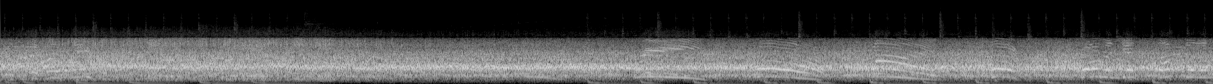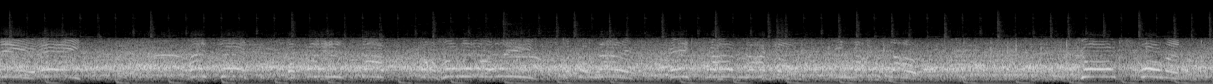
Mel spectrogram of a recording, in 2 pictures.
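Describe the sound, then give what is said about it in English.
A packed boxing arena erupts in a loud, sustained roar as Muhammad Ali knocks out George Foreman in the 8th round of the 1974 Rumble in the Jungle. The cheering and shouting hold steady throughout, with a muffled, old-broadcast quality and voices blended into the din. “Yeah, Muhammad Ali knocking out George Foreman in that 8th round in 1974.”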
